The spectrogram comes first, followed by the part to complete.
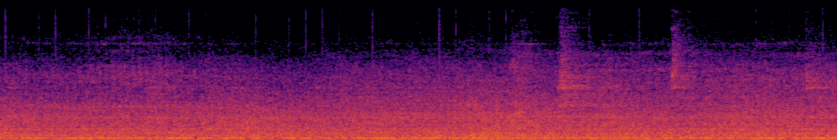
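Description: Steady mechanical noise with a faint, constant low hum, unchanging in level.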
